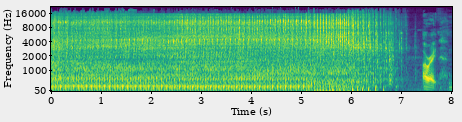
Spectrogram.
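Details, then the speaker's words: 1994 Troy-Bilt 34044 33-inch wide-cut walk-behind mulching mower, Briggs & Stratton engine, curbside find; runs with hard rapid clattering slap then dies as mistimed twin blades hit each other, likely after a previous owner changed blades; blades must be timed perfectly. "blades obviously are not correct they hit each other on the way around so that's probably why they put it to the curb"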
